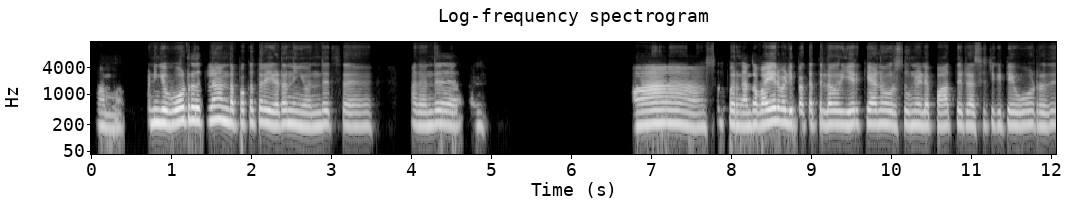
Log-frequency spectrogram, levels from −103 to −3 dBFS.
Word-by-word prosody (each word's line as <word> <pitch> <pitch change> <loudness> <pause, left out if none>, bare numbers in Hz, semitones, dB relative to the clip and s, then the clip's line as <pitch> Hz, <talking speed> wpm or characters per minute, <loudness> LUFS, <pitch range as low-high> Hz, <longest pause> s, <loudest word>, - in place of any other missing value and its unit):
ஆமா. 170 -2 -6 0.3
இப்ப 230 - -15
நீங்க 225 -1 +6 0.2
ஓடுறதுக்குலாம், 250 +1 +4
அந்த 225 -2 +3
பக்கத்தில 220 +1 0
இடம், 215 +2 0
நீங்க 195 -2 -1
வந்து 195 +3 -2 0.2
ச 205 - -10 0.9
அத 200 - -5
வந்து 200 +2 -2 0.4
அம். 195 -3 -13 1.8
ஆ 190 +1 +1 0.9
சூப்பருங்க. 210 -3 -3
அந்த 205 +2 +1
வயல்வெளி 225 0 +5
பக்கத்தில 205 0 -2
ஒரு 205 - 0
இயற்கையான 210 0 0
ஒரு 195 -2 -3
சூழ்நிலை 200 -1 -2
பார்த்து 195 +1 -4
ரசிச்சுக்கிட்டே 195 0 -5
ஓடுறது. 200 -1 -4
205 Hz, 125 wpm, -21 LUFS, 195-215 Hz, 1.8 s, நீங்க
